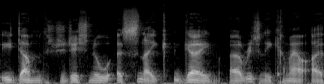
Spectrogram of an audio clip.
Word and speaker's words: Znake: the ZX Spectrum 48k this one's called snake or is it pronounced Z8 it's supposed to sell snake but in a cool sort of way but anyway that's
